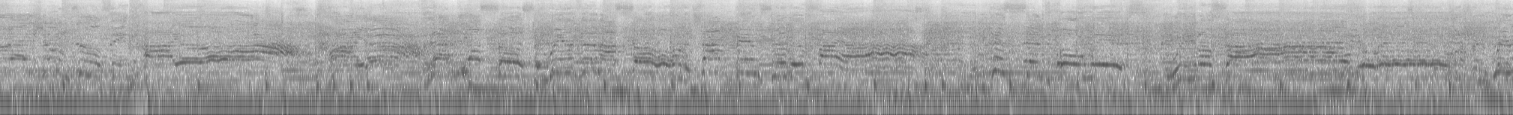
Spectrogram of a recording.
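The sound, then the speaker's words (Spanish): A loud, dense recording of a song composed by the band itself plays throughout, with driving full-band instrumentation and shouted English vocals riding on top, steady and continuous for the whole stretch. “Todos los temas eh, compuestos por ustedes, eh, todos en inglés, menos los, bonus.”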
